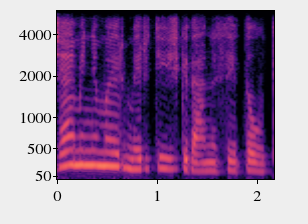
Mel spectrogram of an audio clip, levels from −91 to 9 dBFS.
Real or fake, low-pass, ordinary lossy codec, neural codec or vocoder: real; 5.4 kHz; Opus, 24 kbps; none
